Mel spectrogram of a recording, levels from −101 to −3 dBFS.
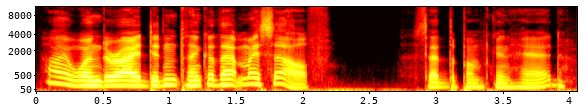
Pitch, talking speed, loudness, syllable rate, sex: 145 Hz, 160 wpm, -18 LUFS, 4.6 syllables/s, male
